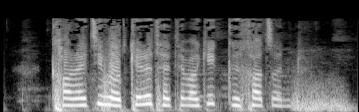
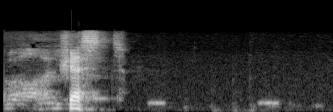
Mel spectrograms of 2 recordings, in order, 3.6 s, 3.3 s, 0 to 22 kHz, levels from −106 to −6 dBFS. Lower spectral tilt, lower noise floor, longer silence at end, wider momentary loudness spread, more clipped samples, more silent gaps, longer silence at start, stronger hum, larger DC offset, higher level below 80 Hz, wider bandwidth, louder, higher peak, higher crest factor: first, -7 dB/octave vs -3.5 dB/octave; second, -52 dBFS vs -68 dBFS; second, 0.05 s vs 0.55 s; second, 15 LU vs 28 LU; neither; neither; first, 0.5 s vs 0.05 s; neither; neither; first, -32 dBFS vs -60 dBFS; first, 11.5 kHz vs 7.4 kHz; first, -12 LUFS vs -21 LUFS; about the same, 0 dBFS vs 0 dBFS; second, 12 dB vs 26 dB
